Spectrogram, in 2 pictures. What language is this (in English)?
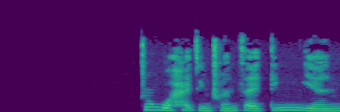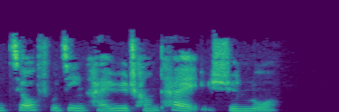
Chinese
